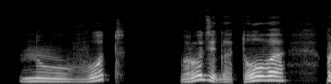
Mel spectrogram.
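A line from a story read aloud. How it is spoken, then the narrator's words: Slightly unsure. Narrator (Russian): произнес немного неуверенно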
